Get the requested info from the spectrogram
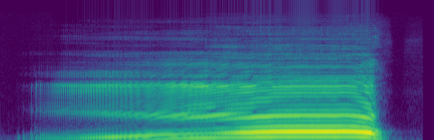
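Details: A cow gives one long, steady moo of about three seconds, deep and rich in overtones, swelling louder and slightly higher toward the end before stopping abruptly.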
